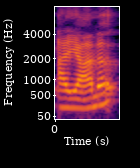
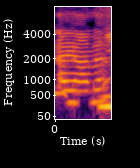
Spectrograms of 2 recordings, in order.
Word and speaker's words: Ayana: And then our new guest for the week is attorney Ayanna. Am I pronouncing it right, Ayanna?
